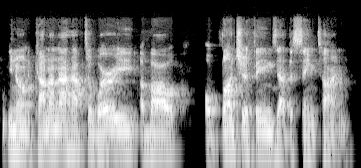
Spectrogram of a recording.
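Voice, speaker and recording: A man's voice: mid-range voice, little pitch movement, moderate pace, roomy sound. A man from Puerto Rico whose first language is Spanish, a podcast guest talking casually with many fillers and restarts. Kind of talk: casual conversation.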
